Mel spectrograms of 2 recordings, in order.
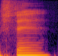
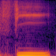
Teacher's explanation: figure 舌根别太高，是 fe 不是 fi · Shown in: first take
